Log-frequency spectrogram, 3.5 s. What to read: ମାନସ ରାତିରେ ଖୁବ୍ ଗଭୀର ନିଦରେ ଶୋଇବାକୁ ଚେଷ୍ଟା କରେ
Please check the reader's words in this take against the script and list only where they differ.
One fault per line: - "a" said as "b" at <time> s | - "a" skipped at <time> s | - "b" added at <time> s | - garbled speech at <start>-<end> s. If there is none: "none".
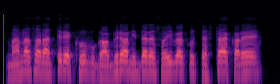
none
